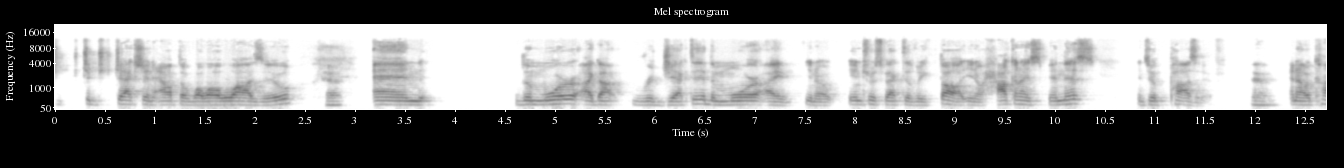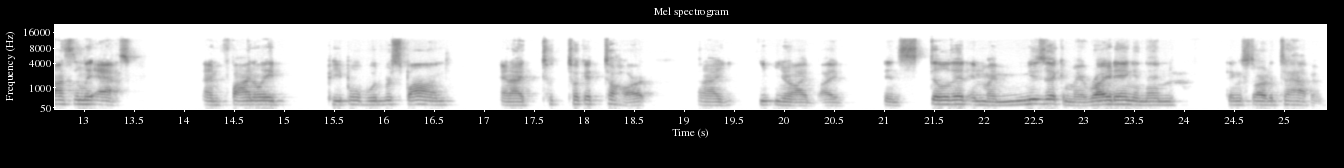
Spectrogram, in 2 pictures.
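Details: Lifelong stuttering in an adult male music journalist, who says it is audible.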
